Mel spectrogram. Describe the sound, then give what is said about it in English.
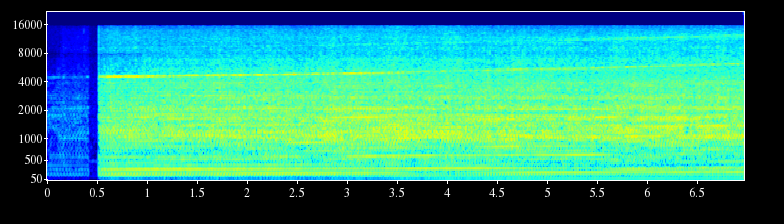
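An engine on a test stand at a test facility roars to life after a brief quiet moment and then holds a loud, steady, high-pitched rev, its rising harmonic whine sustained without pause and no voices over it. “That's revving pretty high.”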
